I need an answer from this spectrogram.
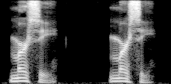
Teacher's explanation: A trochee is the exact opposite, an accented syllable followed by an unaccented one, giving a falling beat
